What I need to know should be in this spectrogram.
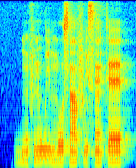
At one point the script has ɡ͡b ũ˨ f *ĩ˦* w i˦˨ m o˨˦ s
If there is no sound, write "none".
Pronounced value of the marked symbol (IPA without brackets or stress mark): ĩ˨˦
